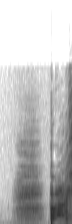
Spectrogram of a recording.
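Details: Powerful sneeze from an adult woman.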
